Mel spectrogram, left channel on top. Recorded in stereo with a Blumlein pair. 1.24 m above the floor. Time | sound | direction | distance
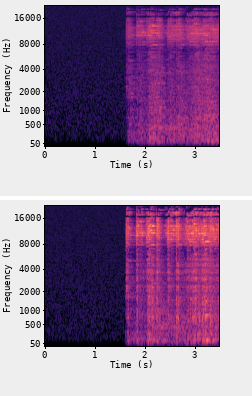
1.6 | keys jangling | 55° right | 1.6 m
